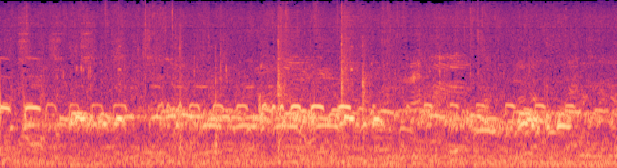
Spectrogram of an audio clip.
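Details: Loud, long-voiced local zebra dove kept as a lure singer; rapid strings of short, bright cooing notes run on and on through a busy chorus of other birds.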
